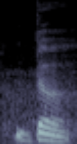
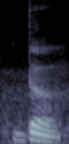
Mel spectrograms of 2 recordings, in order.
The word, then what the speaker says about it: the: Now, the point to remember is we pronounce it as the. When the word after this word, I mean after the is a consonant sound.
